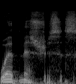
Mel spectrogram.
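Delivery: sly, low, hushed whisper.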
